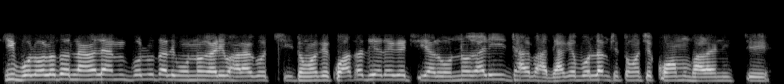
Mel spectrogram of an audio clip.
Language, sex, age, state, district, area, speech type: Bengali, male, 18-30, West Bengal, Dakshin Dinajpur, urban, conversation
